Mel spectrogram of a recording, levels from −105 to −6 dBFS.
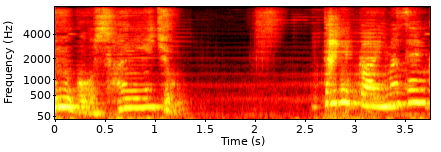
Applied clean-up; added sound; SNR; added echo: neural separator model SepFormer DNS4.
